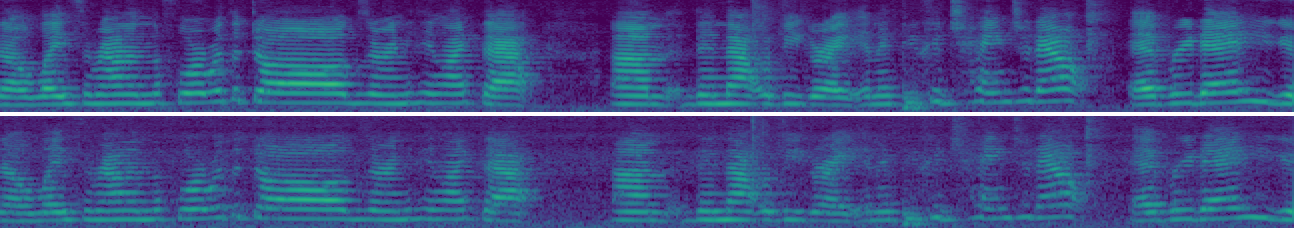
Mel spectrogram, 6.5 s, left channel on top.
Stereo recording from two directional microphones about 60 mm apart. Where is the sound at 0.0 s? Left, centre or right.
Left.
